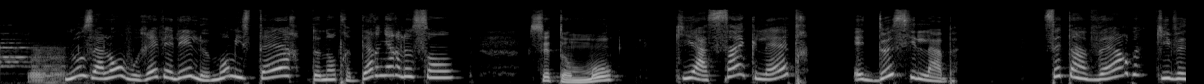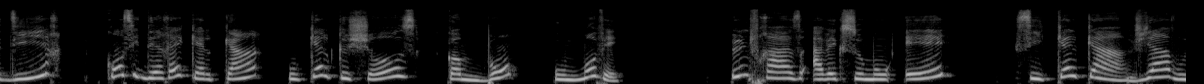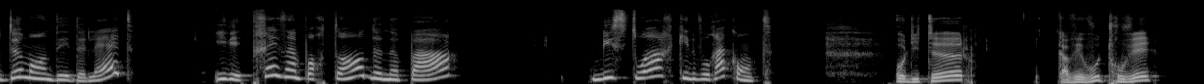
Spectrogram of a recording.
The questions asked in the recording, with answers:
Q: Auditeur, qu'avez-vous trouvé?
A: Le mot mystère d'aujourd'hui est « juger ».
